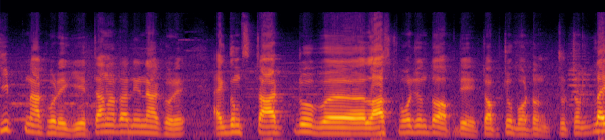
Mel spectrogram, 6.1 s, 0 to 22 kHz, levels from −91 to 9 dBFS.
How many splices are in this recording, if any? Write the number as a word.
zero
